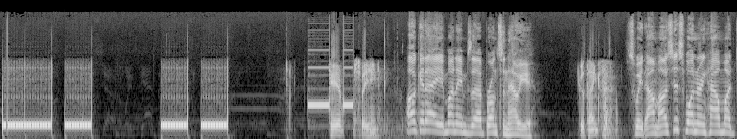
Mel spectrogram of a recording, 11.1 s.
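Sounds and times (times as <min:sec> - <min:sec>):
telephone ringing tone: 0:00.0 - 0:01.4, 0:02.4 - 0:03.6
speech: 0:05.0 - 0:08.1, 0:08.7 - 0:11.0.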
